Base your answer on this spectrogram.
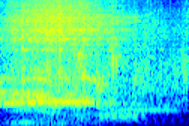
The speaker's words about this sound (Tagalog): Sumigaw ng malakas. Isa pang sama-samang talon, palakpak, sigaw, lukso, lundag. Woo!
